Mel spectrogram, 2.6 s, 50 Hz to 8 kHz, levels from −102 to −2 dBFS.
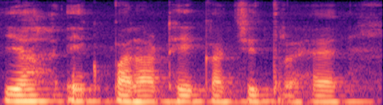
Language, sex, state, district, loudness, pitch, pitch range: Hindi, male, Jharkhand, Deoghar, -19 LUFS, 125 Hz, 120-130 Hz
